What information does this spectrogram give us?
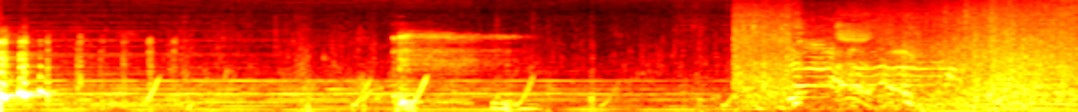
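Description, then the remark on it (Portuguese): A sudden, fairly loud splash as a person is thrown and plunges into the sea, followed by ongoing churning, bubbling water. Before it come scattered drips and squishy wet sounds over a steady low hum. “Pronto, jogou o cara na água e morreu, já era.”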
